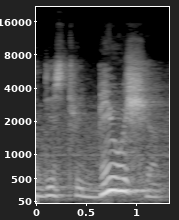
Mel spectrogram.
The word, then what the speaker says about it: distribution: I O N and we said earlier on that words that end with i o n or t i o n or s i o n the primary stress is always on the second syllable counting from the end so in this case a is the correct answer distribution okay now 59 is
